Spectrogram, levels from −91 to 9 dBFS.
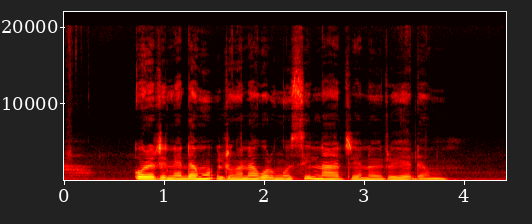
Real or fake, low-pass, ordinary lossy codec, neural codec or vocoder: real; none; none; none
